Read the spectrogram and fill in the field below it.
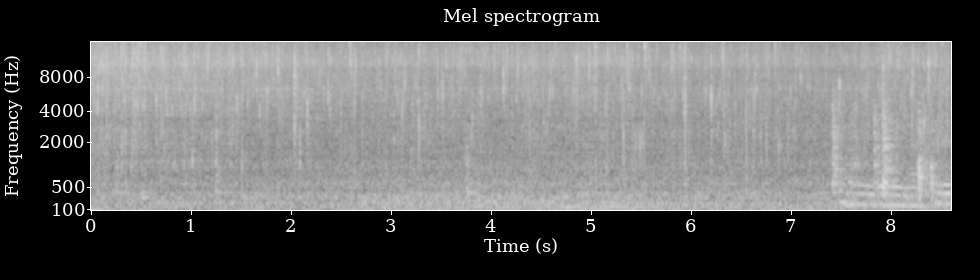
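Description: Chopped onions sizzle steadily in hot oil in a pan of roasted dal while vegetable upma is cooked, with a dense, continuous crackle and scattered stirring clicks throughout, no voices.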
